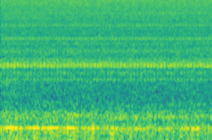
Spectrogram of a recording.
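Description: Faint room tone: a steady low hiss with a thin, constant hum and a high whine underneath, and no distinct brush strokes.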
